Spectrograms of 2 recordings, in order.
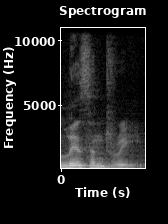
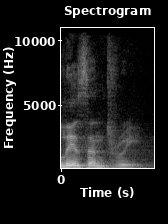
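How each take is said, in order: Both takes have the same delivery.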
